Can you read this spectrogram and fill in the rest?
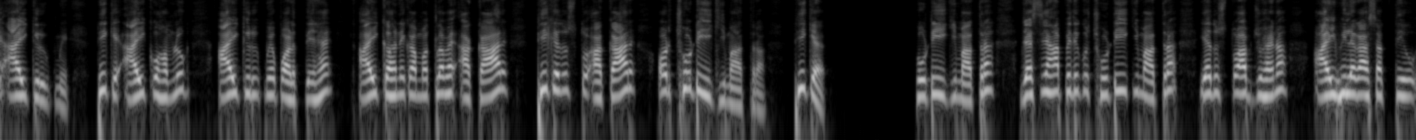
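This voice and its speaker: A man's voice: high voice, no room sound, clean studio sound. A man teaching an online lesson, spelling English words letter by letter and quizzing viewers with repeated friendly fillers. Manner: repeats "doston" and "theek hai", quizzes the viewer.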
